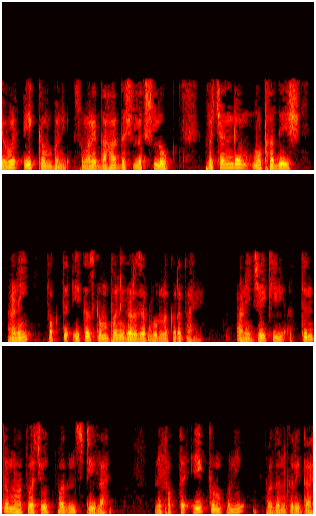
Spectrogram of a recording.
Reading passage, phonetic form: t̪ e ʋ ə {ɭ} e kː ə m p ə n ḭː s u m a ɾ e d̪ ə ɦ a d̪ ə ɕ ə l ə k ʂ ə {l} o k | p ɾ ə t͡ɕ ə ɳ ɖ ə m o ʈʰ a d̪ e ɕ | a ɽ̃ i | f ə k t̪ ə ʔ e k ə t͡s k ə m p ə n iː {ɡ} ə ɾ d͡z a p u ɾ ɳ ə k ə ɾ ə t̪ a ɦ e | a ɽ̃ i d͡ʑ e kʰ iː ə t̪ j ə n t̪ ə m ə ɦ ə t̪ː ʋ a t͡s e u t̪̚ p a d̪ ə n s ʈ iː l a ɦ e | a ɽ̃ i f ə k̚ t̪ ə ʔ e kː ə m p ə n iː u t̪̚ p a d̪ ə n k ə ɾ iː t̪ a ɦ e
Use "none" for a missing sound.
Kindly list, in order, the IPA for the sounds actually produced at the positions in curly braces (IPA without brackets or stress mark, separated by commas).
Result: ɭ, l, ɡ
